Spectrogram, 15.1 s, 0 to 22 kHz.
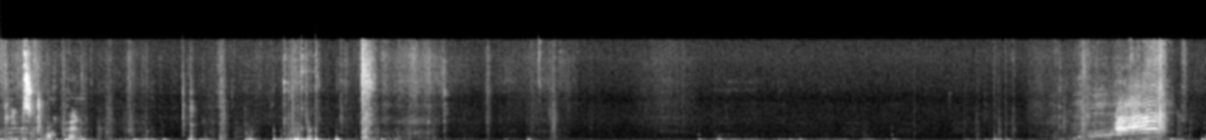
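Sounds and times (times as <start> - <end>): handling knocks and rustles: 0.1 - 7.2.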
